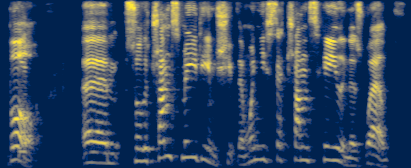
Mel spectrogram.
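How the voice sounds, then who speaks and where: A man with a Yorkshire accent speaks at a moderate pace. His tone is bright and sharp, and his intonation lively. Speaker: podcast host. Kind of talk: casual interview.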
